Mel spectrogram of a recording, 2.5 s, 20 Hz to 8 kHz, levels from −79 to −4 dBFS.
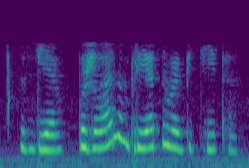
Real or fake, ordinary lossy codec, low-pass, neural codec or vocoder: real; AAC, 16 kbps; 7.2 kHz; none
